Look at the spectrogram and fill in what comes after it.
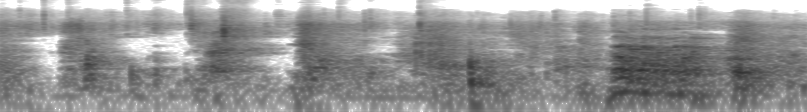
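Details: Playful scuffle as a kangal bloodhound mix pup and a Presa dane mix aggravate the old lurcher terrier mix; short yelping barks and whimpers come in quick irregular bursts, with faint voices behind.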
